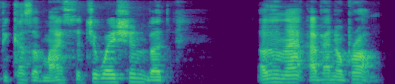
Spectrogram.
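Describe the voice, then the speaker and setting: This is a man's voice. His intonation is monotone and flat. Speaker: radio hobbyist YouTuber. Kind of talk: casual vlog monologue. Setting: recording to camera. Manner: hesitant, many fillers.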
